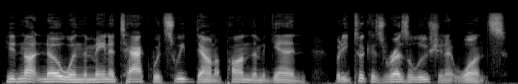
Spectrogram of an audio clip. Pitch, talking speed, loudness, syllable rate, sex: 105 Hz, 245 wpm, -20 LUFS, 5.7 syllables/s, male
